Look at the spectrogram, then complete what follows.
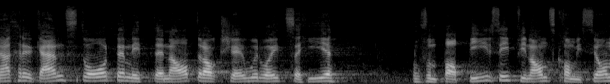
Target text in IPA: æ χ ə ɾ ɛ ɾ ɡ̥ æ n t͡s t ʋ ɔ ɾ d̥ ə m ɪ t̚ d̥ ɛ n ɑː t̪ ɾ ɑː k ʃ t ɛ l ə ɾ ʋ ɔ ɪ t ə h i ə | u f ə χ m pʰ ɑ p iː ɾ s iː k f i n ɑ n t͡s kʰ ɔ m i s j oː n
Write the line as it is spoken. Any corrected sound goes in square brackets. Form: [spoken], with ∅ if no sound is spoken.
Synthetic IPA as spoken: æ χ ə ɾ ɛ ɾ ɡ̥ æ n t͡s t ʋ ɔ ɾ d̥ ə m ɪ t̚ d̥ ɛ n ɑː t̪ ɾ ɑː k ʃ t ɛ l ə ɾ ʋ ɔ ɪ [t͡s] ə h i ə | u f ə [∅] m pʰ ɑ p iː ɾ s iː [p] f i n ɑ n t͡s kʰ ɔ m i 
